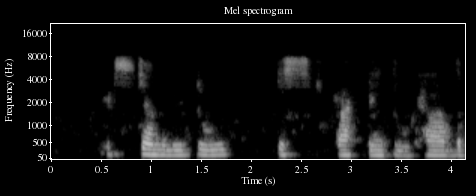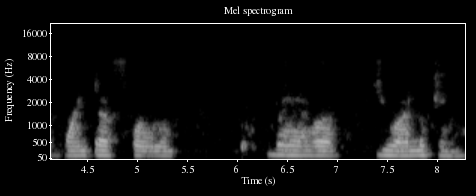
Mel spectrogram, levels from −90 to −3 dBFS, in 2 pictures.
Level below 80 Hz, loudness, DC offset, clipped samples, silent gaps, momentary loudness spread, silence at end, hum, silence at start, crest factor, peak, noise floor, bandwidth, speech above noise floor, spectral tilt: -80 dBFS; -37 LUFS; under 0.1%; under 0.1%; none; 14 LU; 0 s; none; 0.55 s; 20 dB; -18 dBFS; -84 dBFS; 8.2 kHz; 48 dB; -5.5 dB/octave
